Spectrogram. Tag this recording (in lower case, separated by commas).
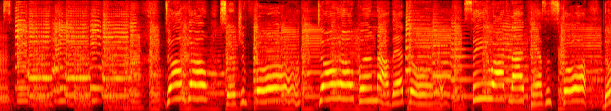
music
